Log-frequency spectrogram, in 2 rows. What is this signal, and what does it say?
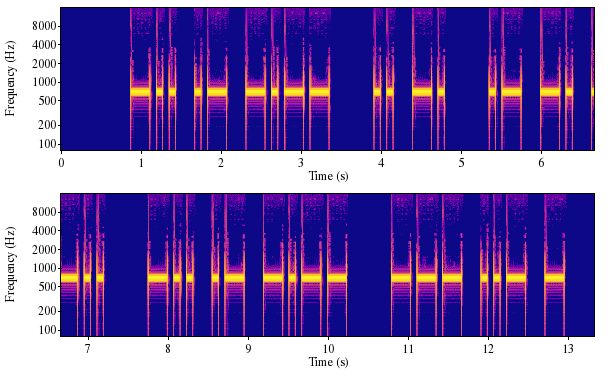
Morse code, heard as a keyed tone, about 15 wpm, 700 Hz. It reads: DAY IN AND DAY OUT
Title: Sets of 5 Words Encore2 15wpm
